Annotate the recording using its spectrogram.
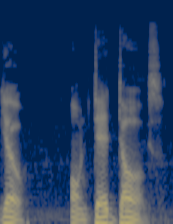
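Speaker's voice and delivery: put-on stern voice. Retelling a coworker's story about weed in his car: imitating a coworker getting stern. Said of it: "he gets real, like, stern. He's like".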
